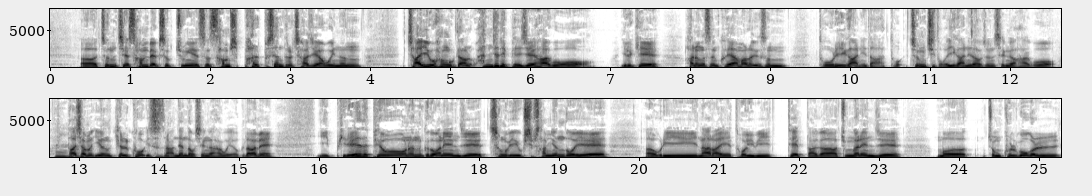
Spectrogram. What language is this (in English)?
Korean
